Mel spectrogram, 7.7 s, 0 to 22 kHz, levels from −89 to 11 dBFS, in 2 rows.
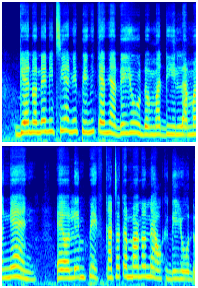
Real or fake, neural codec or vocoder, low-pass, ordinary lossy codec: fake; codec, 44.1 kHz, 2.6 kbps, DAC; none; none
